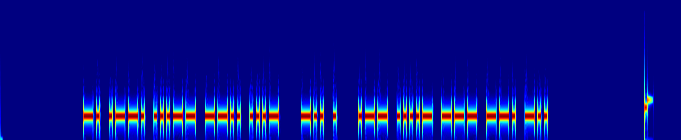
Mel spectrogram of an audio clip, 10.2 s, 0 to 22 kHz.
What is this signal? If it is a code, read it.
Morse code, heard as a keyed tone, about 25 wpm, 700 Hz. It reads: NP3ZV DE W4OGD
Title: USA Callsign DE Callsign - 5 Characters - 25wpm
